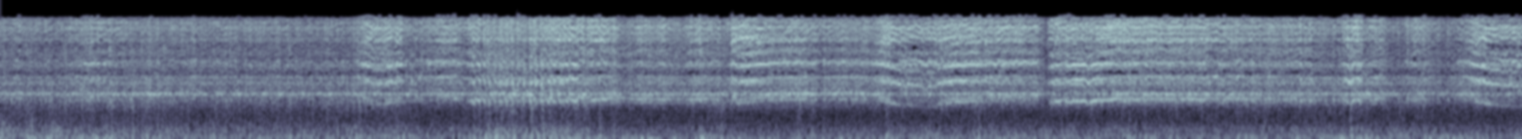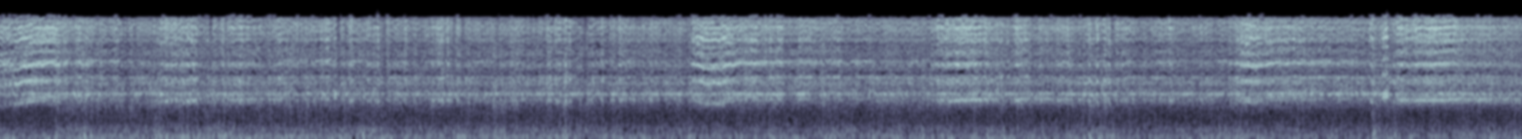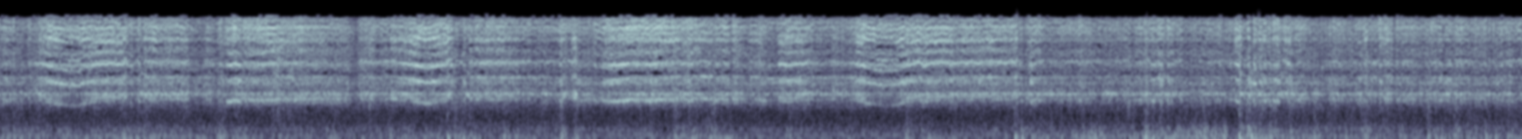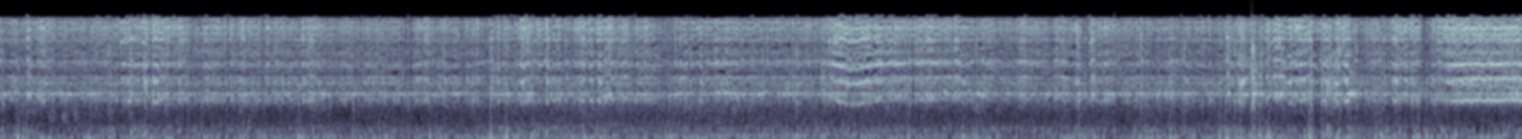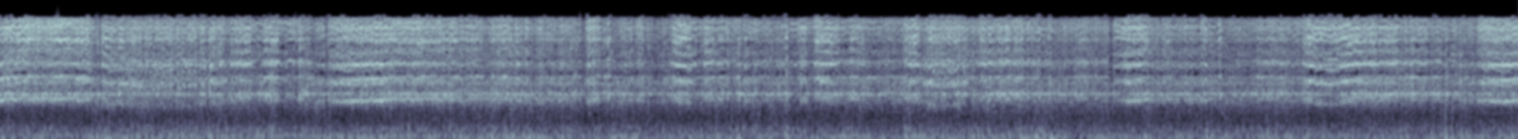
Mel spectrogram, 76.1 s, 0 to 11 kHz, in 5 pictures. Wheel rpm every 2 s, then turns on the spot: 230, 230, 230, 230, 230, 220, 230, 220, 230, 230, 230, 230, 230, 230, 230, 220, 230, 230, 230, 220, 230, 230, 240, 230, 230, 230, 230, 230, 240, 230, 220, 210, 220, 230, 230, 230, 230, 220.
none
